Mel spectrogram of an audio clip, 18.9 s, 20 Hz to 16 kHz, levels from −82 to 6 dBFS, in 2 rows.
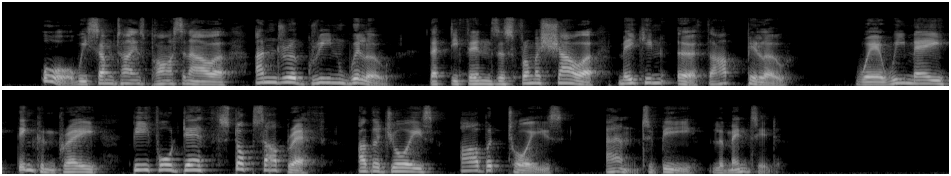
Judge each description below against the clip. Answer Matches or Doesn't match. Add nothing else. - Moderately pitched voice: Matches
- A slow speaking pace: Matches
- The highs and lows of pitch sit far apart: Matches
